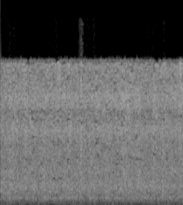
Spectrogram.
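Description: Rain falls steadily on a farm where turkeys, chickens and ducks are kept, a dense even hiss of drops on surfaces with no break and no voices.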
